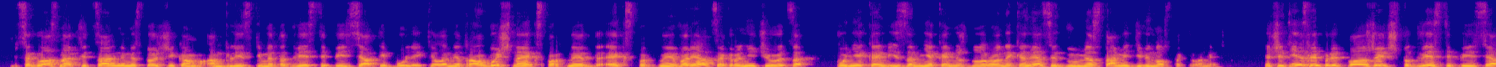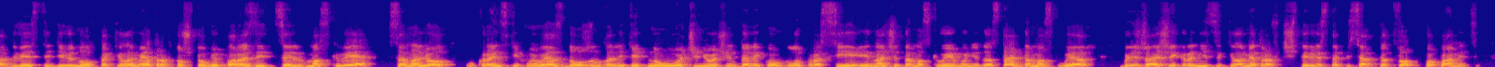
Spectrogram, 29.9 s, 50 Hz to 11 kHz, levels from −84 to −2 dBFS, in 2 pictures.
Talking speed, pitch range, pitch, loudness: 120 wpm, 130-150 Hz, 135 Hz, -18 LUFS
